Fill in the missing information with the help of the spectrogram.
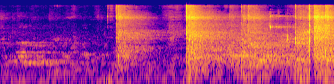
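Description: Badminton rally: rackets striking a shuttlecock, with a sharp smash hit about six seconds in. A sudden rise in background noise comes midway.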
